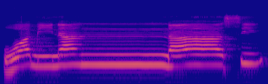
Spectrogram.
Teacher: سین کی سیٹی کی آواز نکالیں گے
